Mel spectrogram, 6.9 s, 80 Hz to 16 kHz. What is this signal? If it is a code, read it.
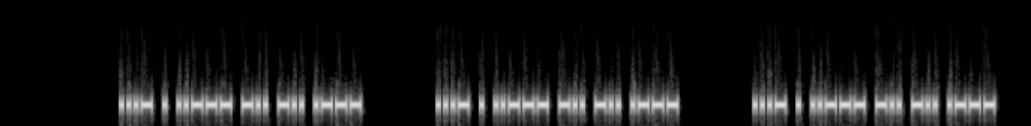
Morse code, heard as a keyed tone, about 52 wpm, 700 Hz. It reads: VE2DDJ VE2DDJ VE2DDJ
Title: DXCC-100 Call Signs - 6 Characters - Repeated 3x - 50wpm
